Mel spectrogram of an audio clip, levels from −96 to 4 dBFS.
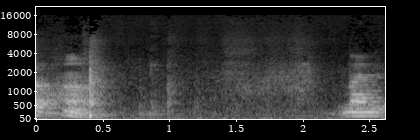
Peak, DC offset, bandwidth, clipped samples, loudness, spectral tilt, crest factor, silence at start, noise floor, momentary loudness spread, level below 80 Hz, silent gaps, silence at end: -10 dBFS; under 0.1%; 16 kHz; under 0.1%; -27 LUFS; -7.5 dB/octave; 20 dB; 0 s; -51 dBFS; 25 LU; -54 dBFS; none; 0 s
